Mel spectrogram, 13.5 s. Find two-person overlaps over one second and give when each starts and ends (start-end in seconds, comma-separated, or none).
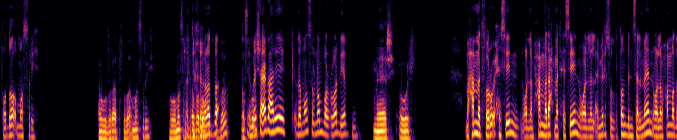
3.7-5.2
